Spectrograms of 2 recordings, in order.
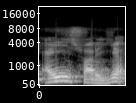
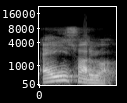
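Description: First: ऐश्वर्य said slowly, first vowel a full ai, not e; clear ai vowel. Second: Said in the usual way. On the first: Shown as a demonstration. (ऐश्वर्य धीरे, पहला स्वर साफ़ 'ऐ', 'ए' नहीं) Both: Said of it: "ए नहीं, ऐश्वर्य".

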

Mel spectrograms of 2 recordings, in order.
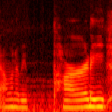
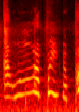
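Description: First: Said in the usual way. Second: Very high, louder, rushed squeal; silly squeal. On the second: Retold or imitated. Vlogger mocking unresponsive viewers, silly squeal. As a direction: squeal it like a cartoon outburst.

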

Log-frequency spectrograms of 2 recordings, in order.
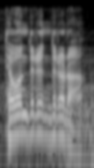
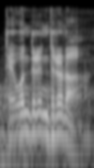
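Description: First: Quick loud command repeat; squad orders, faster. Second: Loud, high military commander; squad orders. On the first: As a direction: rattle off the order again. Mock military squad orders. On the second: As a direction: bark orders to the troops. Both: Pretend.

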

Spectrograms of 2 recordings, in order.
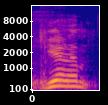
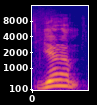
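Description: Both takes have the same delivery.

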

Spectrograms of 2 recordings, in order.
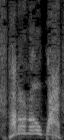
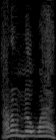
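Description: First: High, loud "I don't know why" shouted in protest; shouted complaint. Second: Said in the usual way. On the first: Acted. Church member shouting at God, loud and high. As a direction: yell "don't" in exasperation.

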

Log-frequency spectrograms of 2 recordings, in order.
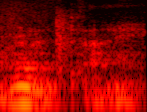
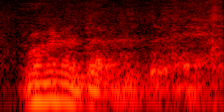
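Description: First: Mock doom. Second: Said in the usual way. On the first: Repeats the line more quietly.

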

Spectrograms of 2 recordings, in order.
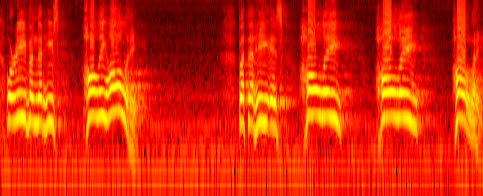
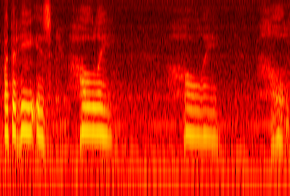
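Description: First: High, loud, each word set apart; ringing proclamation. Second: Fading softer with each word; hushed reverence. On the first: Preacher proclaiming the threefold holy, ringing and forceful. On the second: Preacher repeating that he is holy, hushed reverence. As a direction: let each holy sink towards silence, long pauses. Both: Real, not acted.

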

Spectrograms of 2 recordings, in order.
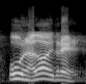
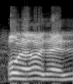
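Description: First: Said in the usual way. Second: Cuenta fuerte. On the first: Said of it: "como si fuéramos gilipollas". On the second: Shown as a demonstration. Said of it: "Venga, venga, venga".

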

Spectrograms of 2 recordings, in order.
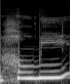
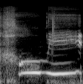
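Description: First: "Homey" lifted high and a bit louder. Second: Very high, stretched-out "Homey" in an imitating cartoon voice; Marge Simpson impression. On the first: Shown as a demonstration. Decorating the Sims house, a raised playful "Homey". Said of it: "every time I say that". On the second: Quoting Marge to viewers, a very high mock "Homey". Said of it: "Marge is like".

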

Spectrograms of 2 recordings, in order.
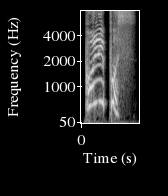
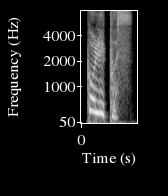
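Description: First: Much higher, ringing out; high shouted summon. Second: Said in the usual way. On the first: Acted. Summoner shouting the creature's name high.

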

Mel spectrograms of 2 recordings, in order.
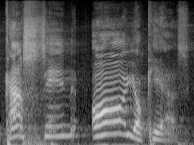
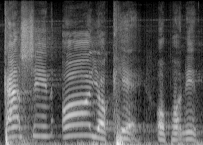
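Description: First: Drawn out slowly, stress on "all"; slow call-and-response. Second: Said in the usual way. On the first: Shown as a demonstration. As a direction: lead the congregation slowly through "Casting all your cares".

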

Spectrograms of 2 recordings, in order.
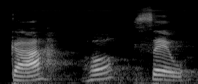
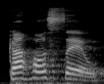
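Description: First: "carrossel" slowly broken into car-ros-sel; three separate beats on "carrossel"; syllable by syllable. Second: Said in the usual way. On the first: Shown as a demonstration. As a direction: count out "carrossel" with gaps between syllables. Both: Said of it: "quer saber o número de sílabas".

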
